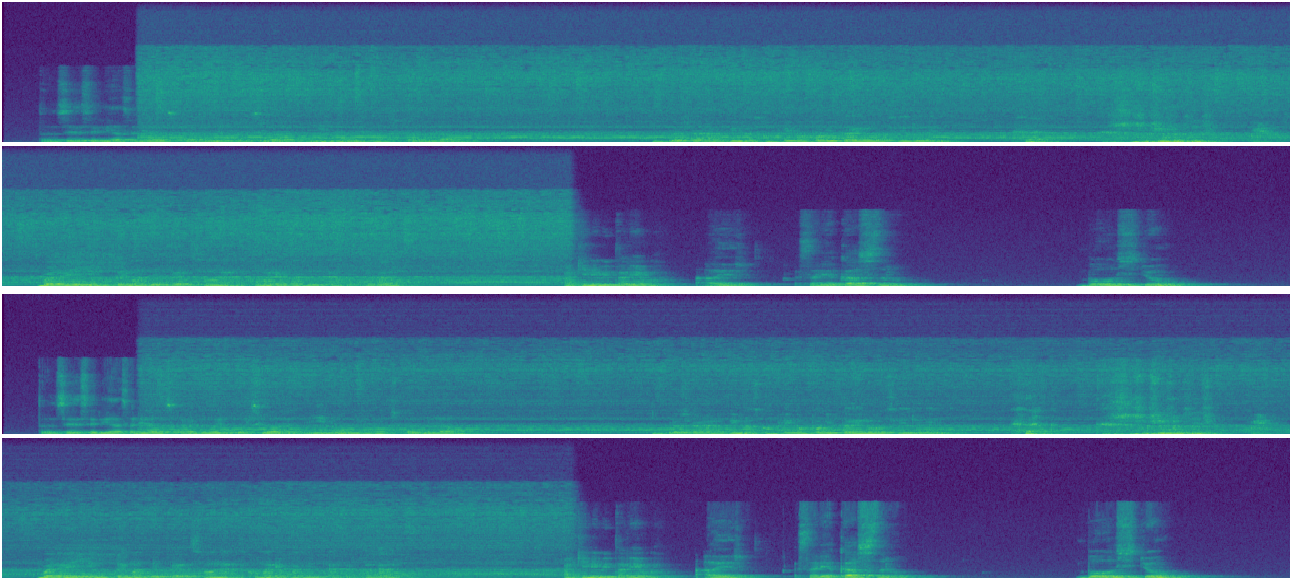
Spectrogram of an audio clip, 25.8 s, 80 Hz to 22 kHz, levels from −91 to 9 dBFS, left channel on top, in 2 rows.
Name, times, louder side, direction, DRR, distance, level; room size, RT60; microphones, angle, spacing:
voice 1, 0.4-4.7 10.1-10.6 10.9-11.3 19.9-20.3 20.8-21.9 23.6-24.6, right 2 dB, 85° right, 2 dB, 0.6 m, -21 dB
Bathtub (filling or washing), 1.3-18.6, left 3 dB, 35° left, 0.5 m, -28 dB
voice 2, 6.5-9.5 11.0-12.1 12.4-12.7 13.2-16.9 18.5-19.5, left 1 dB, 15° right, -2 dB, 0.6 m, -19 dB
3.6 x 3.0 x 2.2 m, 1.0 s
head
